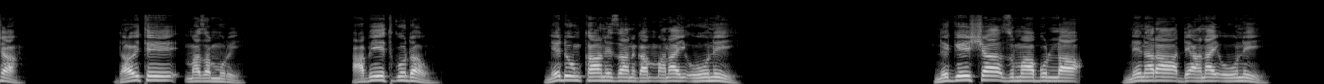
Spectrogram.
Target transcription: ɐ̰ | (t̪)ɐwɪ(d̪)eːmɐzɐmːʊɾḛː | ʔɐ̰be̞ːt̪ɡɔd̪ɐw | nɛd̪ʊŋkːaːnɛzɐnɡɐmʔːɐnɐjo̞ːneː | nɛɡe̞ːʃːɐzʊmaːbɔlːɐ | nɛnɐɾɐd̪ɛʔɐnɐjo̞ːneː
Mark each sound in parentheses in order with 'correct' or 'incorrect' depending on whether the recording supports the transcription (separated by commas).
incorrect, incorrect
